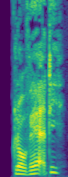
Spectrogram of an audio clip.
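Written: glorværdig

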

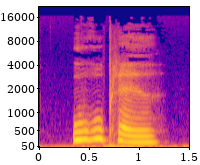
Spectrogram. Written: uroplaget

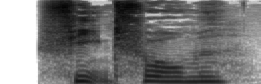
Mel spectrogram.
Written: fintformet

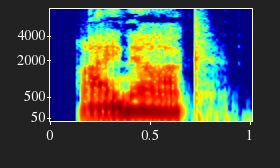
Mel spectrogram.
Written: regneark

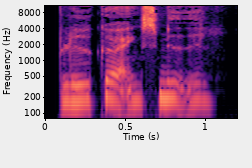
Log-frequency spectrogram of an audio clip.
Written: blødgøringsmiddel

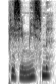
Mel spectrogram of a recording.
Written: pessimisme

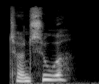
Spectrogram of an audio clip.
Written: tonsur

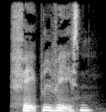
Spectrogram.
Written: fabelvæsen

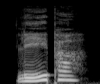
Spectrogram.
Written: lægepar

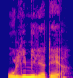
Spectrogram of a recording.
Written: oliemilliardær

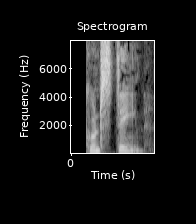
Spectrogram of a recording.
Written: kunststen

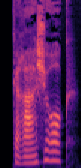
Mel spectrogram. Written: garagerock

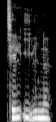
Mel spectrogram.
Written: tililende

